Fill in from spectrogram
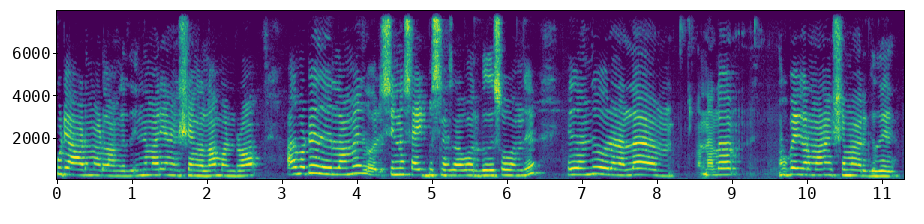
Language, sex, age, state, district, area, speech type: Tamil, male, 18-30, Tamil Nadu, Tiruchirappalli, urban, spontaneous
